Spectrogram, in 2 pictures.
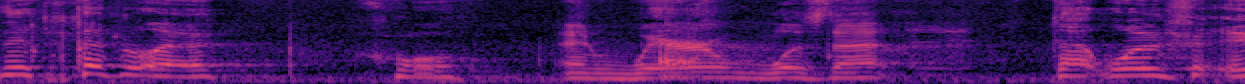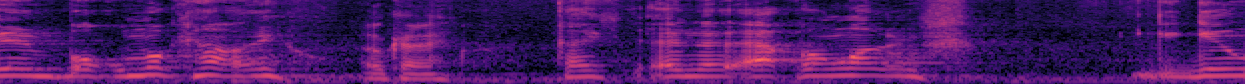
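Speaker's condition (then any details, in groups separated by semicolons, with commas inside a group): Cerebral palsy; from birth; speech impairment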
